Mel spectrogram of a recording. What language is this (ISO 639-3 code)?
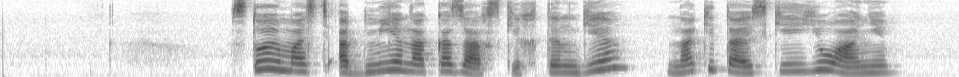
rus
